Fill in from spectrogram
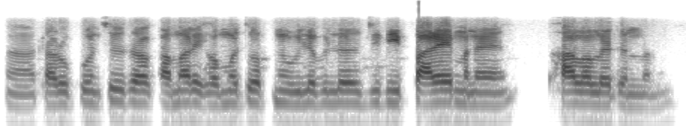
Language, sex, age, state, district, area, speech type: Assamese, male, 45-60, Assam, Dibrugarh, urban, conversation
